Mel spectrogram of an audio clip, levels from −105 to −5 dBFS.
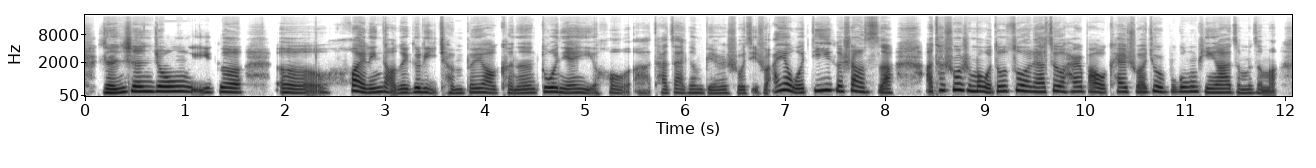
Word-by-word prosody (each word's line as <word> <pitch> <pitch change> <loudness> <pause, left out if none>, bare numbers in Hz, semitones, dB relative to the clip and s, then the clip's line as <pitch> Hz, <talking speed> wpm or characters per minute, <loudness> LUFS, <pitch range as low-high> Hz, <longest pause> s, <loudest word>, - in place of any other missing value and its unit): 人 180 +1 +4
生 240 0 +5
中 240 0 +5
一 200 - -2
个， 205 -1 +2 0.4
呃， 190 0 -1
坏 255 +5 +2
领 190 +3 +2
导 220 - -2
的 175 - -2
一 - - -2
个 210 - +4
里 200 -2 -2
程 170 -1 -6
碑 195 +3 -2
啊， 180 -3 0
可 170 0 -7
能 170 +3 -2
多 220 +4 +4
年 185 -2 -1
以 - - -5
后， 165 -2 -7
呃， - - -12
他 170 - -8
再 180 +1 -6
跟 170 0 -6
别 150 -2 -6
人 165 +1 -5
说 160 0 -6
起 - - -11
说， - - -7
哎 250 - -3
呀， 300 0 +5
我 185 -7 +1
第 270 +8 0
一 300 - +4
个 265 -4 +1
上 245 -4 +1
司 210 - -7
啊， - - -1 0.3
啊， - - -2
她 290 - -2
说 315 +2 +3
什 280 -3 +1
么 245 - +4
我 205 - +2
都 245 +5 0
做 265 0 +2
了 225 - 0
呀， 220 - +1
最 255 +4 -2
后 240 - +1
还 220 - -4
是 235 - 0
把 235 - 0
我 195 - +1
开 220 +3 -3
除 - - -6
了， - - 0
就 245 - 0
是 - - +1
不 205 - -9
公 225 +1 +1
平 195 -5 -2
啊， 190 0 0
怎 180 -2 -8
么 170 - -4
怎 170 - -7
么。 - - -5
205 Hz, 345 characters per minute, -22 LUFS, 180-240 Hz, 0.4 s, 生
